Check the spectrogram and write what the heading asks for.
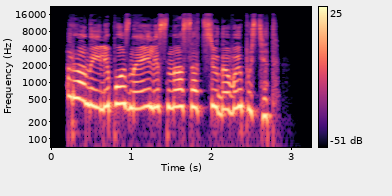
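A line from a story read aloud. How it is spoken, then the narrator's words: Sighing. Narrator (Russian): вздохнула я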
